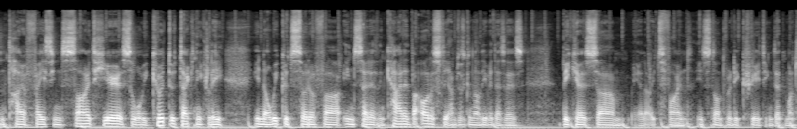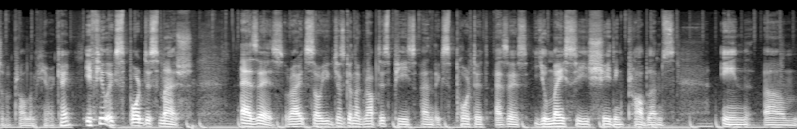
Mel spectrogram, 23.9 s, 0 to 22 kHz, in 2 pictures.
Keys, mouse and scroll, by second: 1.0-2.2 shift+middle drag, 2.9 click, 3.1 Tab, 3.7 middle click, 5.4 middle click, 6.9-9.8 middle drag, 10.1-12.5 middle drag, 16.8-18.4 middle drag, 19.2 shift+middle click.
